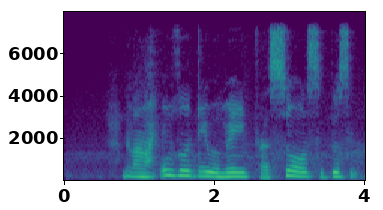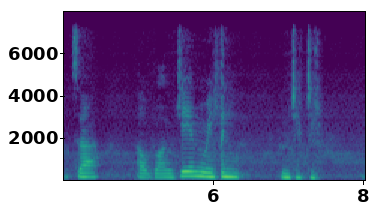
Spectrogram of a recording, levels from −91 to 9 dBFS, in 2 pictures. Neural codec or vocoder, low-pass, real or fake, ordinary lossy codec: codec, 16 kHz, 0.5 kbps, FunCodec, trained on LibriTTS, 25 frames a second; 7.2 kHz; fake; none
